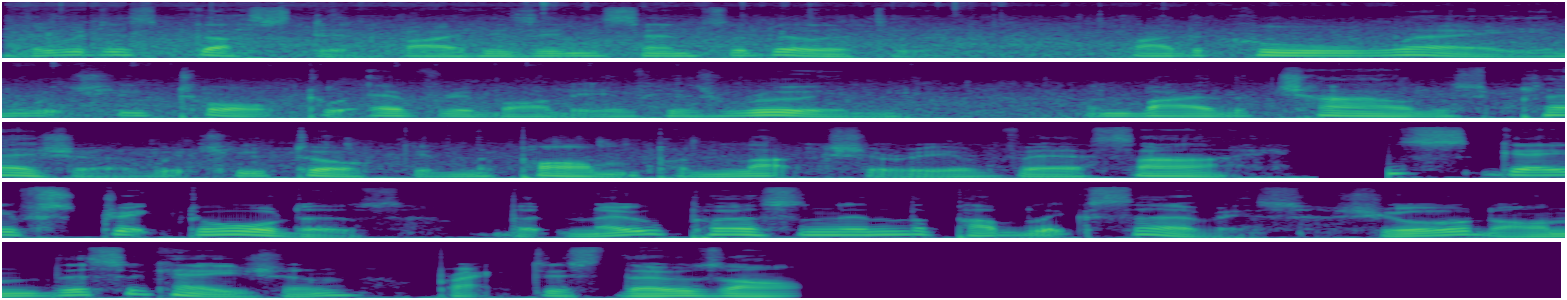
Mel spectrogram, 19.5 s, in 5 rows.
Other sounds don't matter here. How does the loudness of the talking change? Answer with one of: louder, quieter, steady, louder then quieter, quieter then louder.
steady.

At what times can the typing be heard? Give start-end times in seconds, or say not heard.
not heard.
